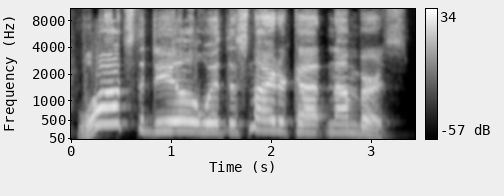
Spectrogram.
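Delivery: high, loud, drawn-out comic impression; Jerry Seinfeld. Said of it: "That is my Jerry Seinfeld impression".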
